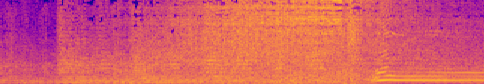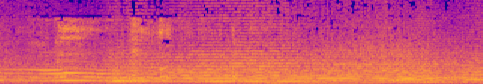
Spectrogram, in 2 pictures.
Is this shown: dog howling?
yes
